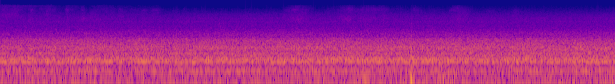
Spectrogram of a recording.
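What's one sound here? A train rumbles steadily along the rails, its wheels clattering on the track.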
